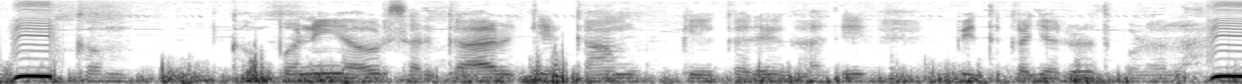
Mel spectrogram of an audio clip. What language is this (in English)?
Bhojpuri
